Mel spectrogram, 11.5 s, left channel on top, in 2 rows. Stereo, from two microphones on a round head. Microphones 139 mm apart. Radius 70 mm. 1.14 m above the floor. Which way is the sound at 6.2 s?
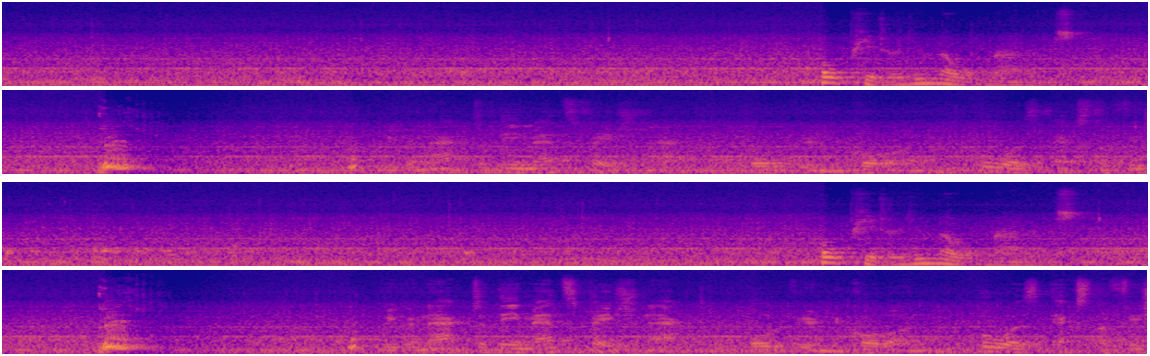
15° right (ahead or behind).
